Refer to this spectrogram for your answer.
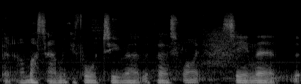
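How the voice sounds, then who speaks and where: A man with a very deep, low pitch talks in a somewhat breathy voice with monotone, flat intonation. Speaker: travel vlogger. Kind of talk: casual travel vlog. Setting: airport lounge. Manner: hesitant, many fillers.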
